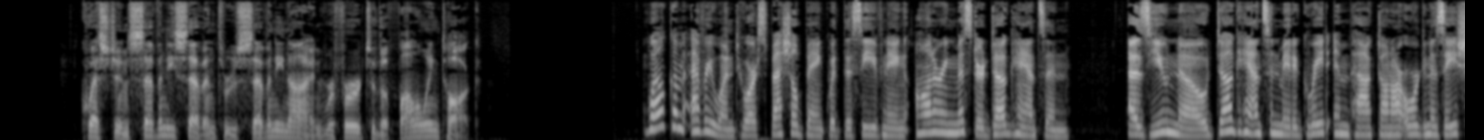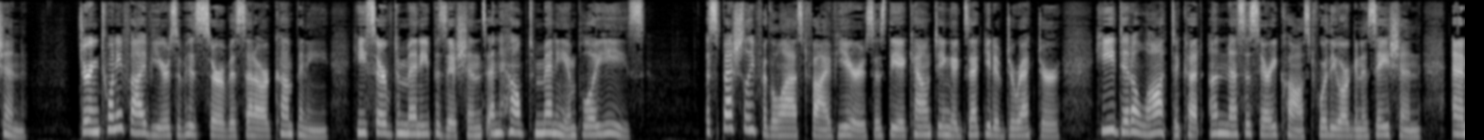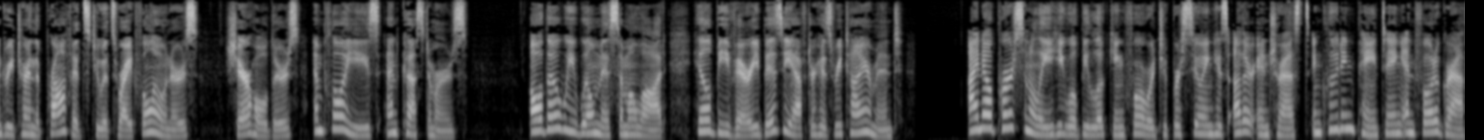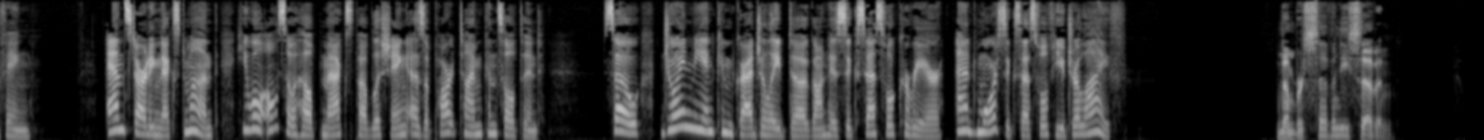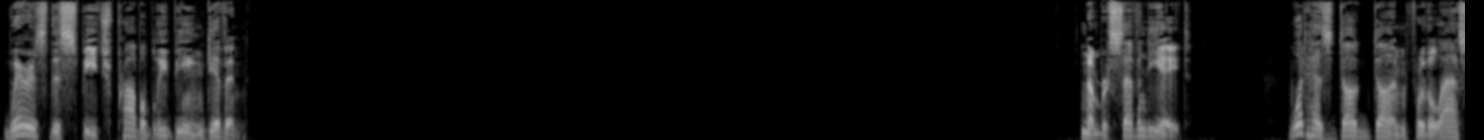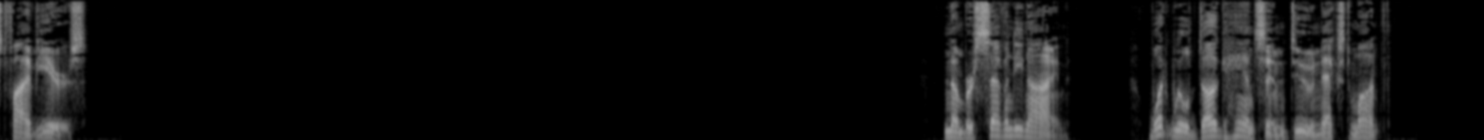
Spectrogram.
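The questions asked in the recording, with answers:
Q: Where is this speech probably being given?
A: At a retirement banquet honoring Doug Hansen

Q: What has Doug done for the last 5 years?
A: As accounting executive director, he cut unnecessary costs

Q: What will Doug Hansen do next month?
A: Work as a part-time consultant for Max Publishing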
